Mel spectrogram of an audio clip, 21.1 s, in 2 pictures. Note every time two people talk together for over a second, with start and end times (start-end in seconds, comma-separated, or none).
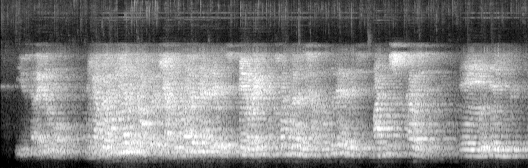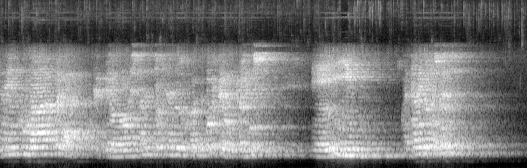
1.7-3.9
